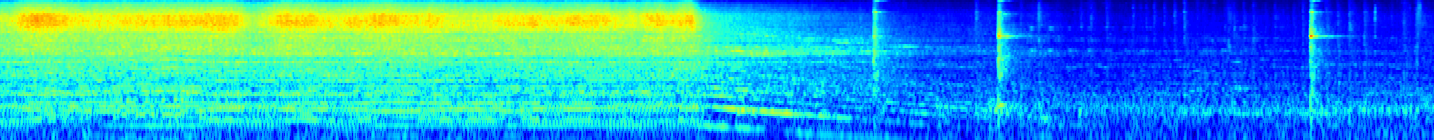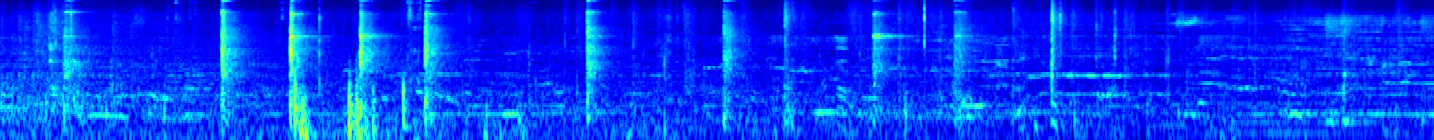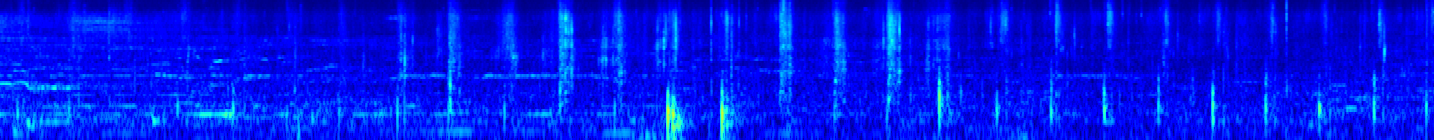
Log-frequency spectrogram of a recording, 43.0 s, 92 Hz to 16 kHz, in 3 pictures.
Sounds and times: construction site 0:00.0 - 0:43.0
trams 0:00.0 - 0:43.0
people 0:08.6 - 0:43.0
hammering 0:13.0 - 0:15.4
hammering 0:16.6 - 0:18.9
footsteps on the pavement 0:17.2 - 0:43.0

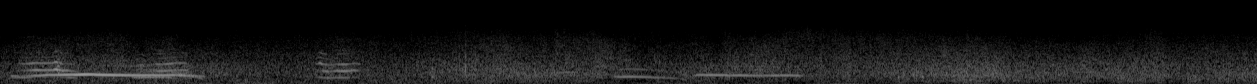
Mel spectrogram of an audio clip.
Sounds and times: grey seals with their young 0:00.0 - 0:02.2
Distant waves 0:00.0 - 0:12.5
grey seals with their young 0:03.1 - 0:03.7
grey seals with their young 0:04.9 - 0:08.2

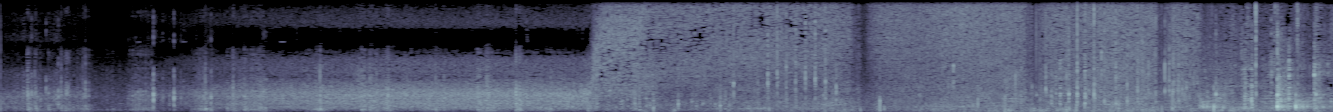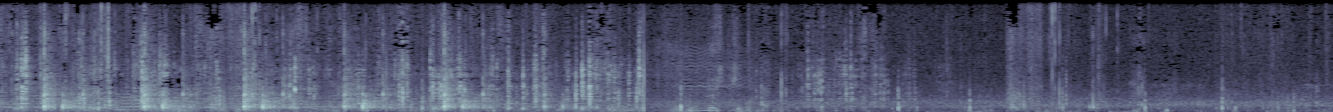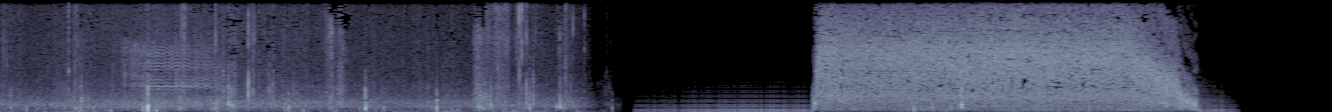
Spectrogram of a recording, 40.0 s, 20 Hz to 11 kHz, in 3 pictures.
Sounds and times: Wind 0:00.0 - 0:39.0
Goat 0:12.0 - 0:24.9

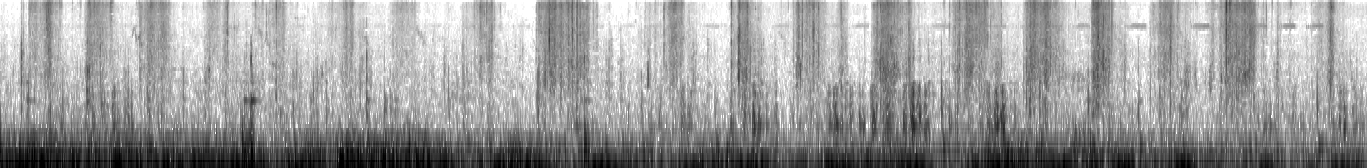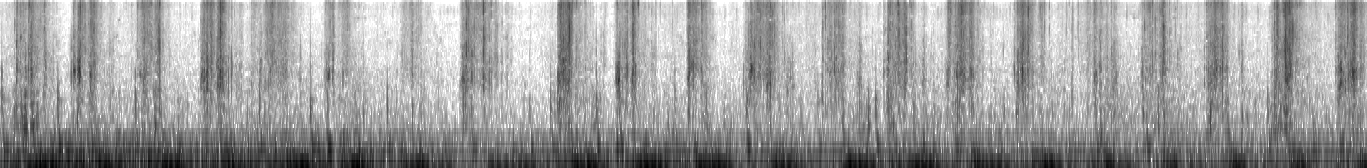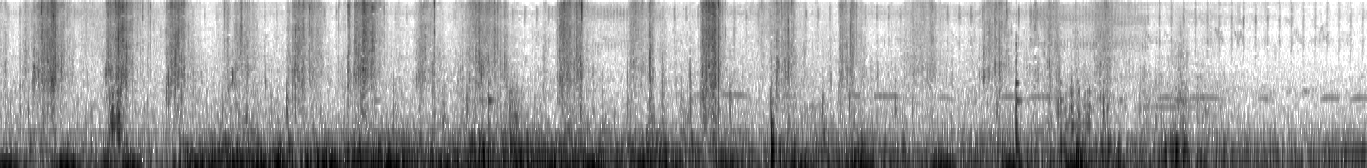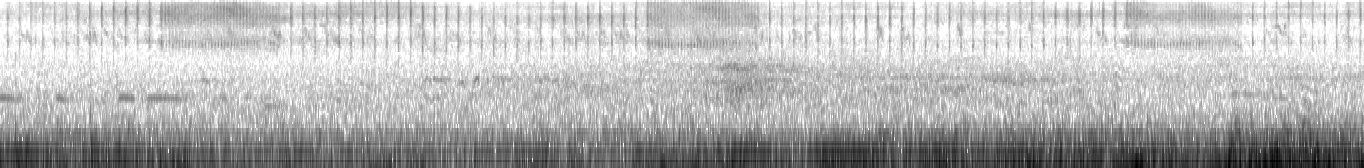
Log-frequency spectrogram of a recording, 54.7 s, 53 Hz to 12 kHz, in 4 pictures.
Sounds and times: footsteps 0:00.0 - 0:39.4
birds 0:00.2 - 0:54.6
sprinkler 0:00.2 - 0:54.6

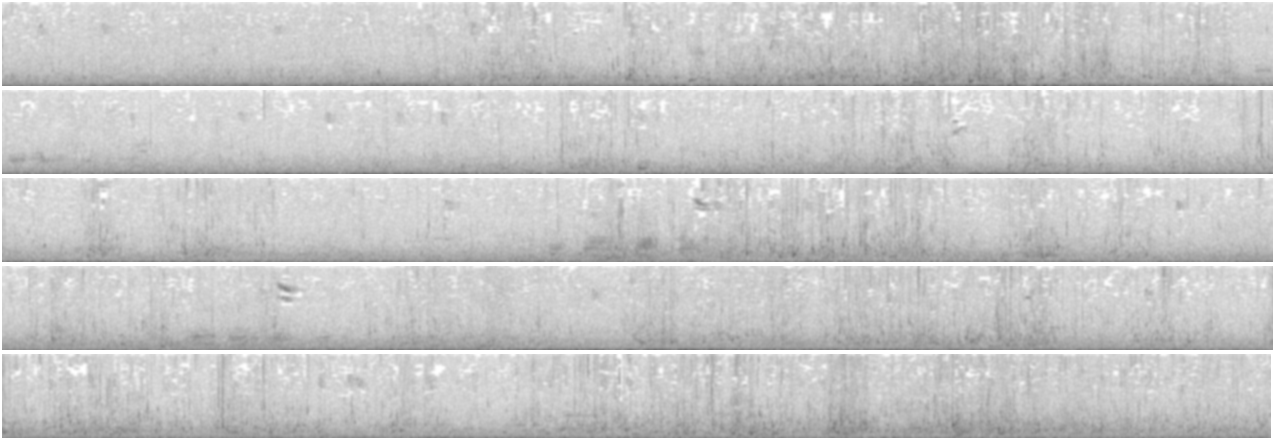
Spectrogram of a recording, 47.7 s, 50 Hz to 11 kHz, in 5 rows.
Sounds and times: wind noise 0:00.0 - 0:26.5
water 0:00.0 - 0:47.6
geese get fairly noisy 0:23.1 - 0:25.0
wind noise 0:29.0 - 0:38.0

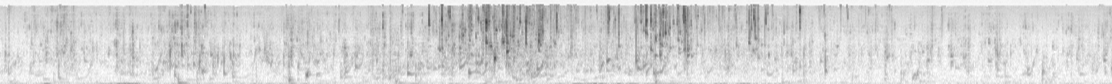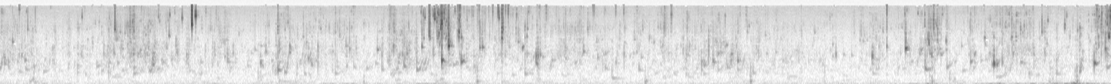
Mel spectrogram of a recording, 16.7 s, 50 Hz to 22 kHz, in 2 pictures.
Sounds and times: Calm water light lapping onto rocks 0:00.0 - 0:16.6

